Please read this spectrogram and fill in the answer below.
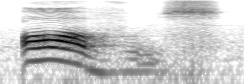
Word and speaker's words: ovos: metafonia mudança de timbre no singular o som é fechado ovo no plural o som é aberto ovos e aí eu trouxe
